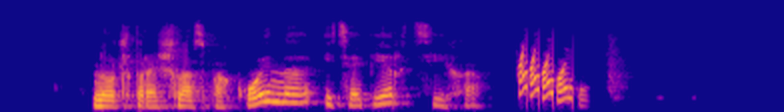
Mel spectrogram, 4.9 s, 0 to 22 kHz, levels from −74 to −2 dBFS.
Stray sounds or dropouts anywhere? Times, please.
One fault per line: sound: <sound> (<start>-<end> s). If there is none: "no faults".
sound: chirp (3.2-3.7 s)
